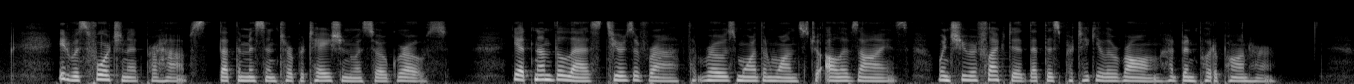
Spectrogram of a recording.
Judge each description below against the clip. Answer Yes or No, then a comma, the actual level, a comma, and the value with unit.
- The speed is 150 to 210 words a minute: Yes, average, 160 wpm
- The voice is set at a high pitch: No, medium, 170 Hz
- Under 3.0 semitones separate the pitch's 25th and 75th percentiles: Yes, narrow, 2.6 semitones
